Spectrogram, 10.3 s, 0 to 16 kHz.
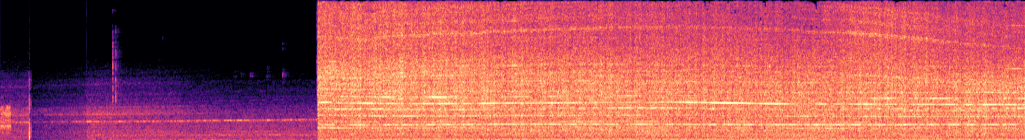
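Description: AV-8B Harrier jet engine at full throttle in DCS World, a steady engine whine that jumps abruptly to a loud, sustained roar with high tonal whistles.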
